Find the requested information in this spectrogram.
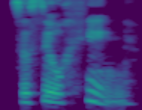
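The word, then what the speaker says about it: Hingh: I said her last name wrong. It's H I N G H. Cecil Hing.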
